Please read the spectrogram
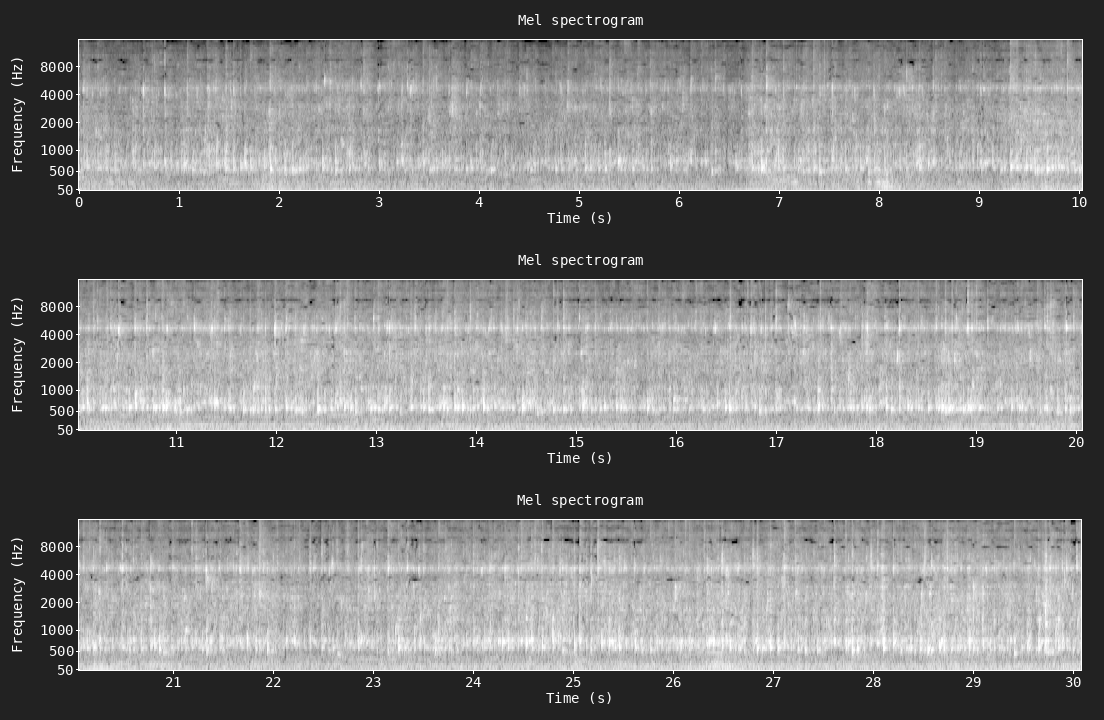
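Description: Homemade tabletop waterfall fountain running: water pouring from a raised spout into a small stone-lined pool and trickling from three spouts into the basin below, a steady splashing trickle that gets louder about ten seconds in.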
